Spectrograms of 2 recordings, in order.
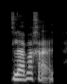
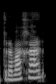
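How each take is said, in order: First: "trabajar" said as labajal, each r turned to l. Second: Said in the usual way. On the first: Shown as a demonstration. Student presenter showing Kichwa-influenced Spanish, "trabajar" with l for r. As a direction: say "trabajar" with l in place of both r sounds. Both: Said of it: "En vez de decir trabajar".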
